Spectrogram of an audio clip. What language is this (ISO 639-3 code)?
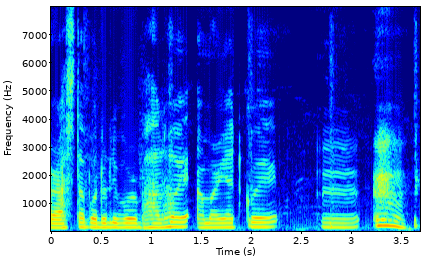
asm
